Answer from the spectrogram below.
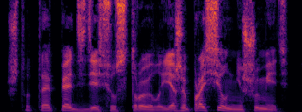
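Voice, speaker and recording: A man playing a curly-haired male kidnapper who speaks softly and guiltily to his captive. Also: normal speed, dry recording, studio quality, natural voice. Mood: soft reassuring. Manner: low, gentle, subdued.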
